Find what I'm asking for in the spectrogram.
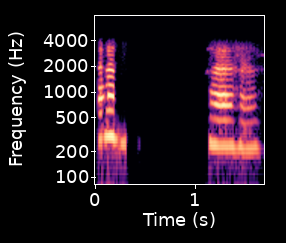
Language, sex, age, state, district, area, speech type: Bengali, female, 18-30, West Bengal, South 24 Parganas, rural, conversation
